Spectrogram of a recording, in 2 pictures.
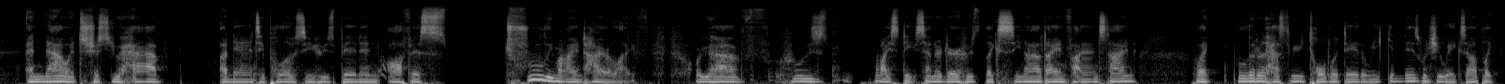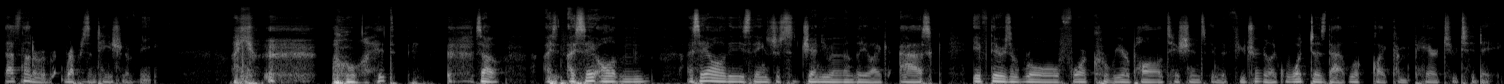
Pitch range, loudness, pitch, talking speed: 105-125 Hz, -31 LUFS, 115 Hz, 185 wpm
